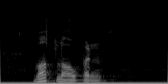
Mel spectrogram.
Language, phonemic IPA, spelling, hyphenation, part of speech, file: Dutch, /ˈʋɑtˌloː.pə(n)/, wadlopen, wad‧lo‧pen, verb, Nl-wadlopen.ogg
- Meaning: to walk or wade across mudflats at low tide as a recreational activity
